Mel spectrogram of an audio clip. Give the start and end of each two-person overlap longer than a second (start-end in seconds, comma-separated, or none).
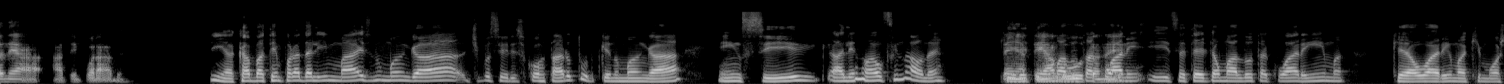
10.0-11.3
